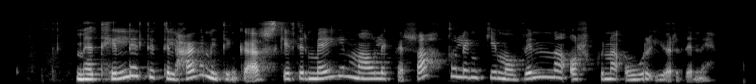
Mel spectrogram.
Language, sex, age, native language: Icelandic, female, 20-29, Icelandic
